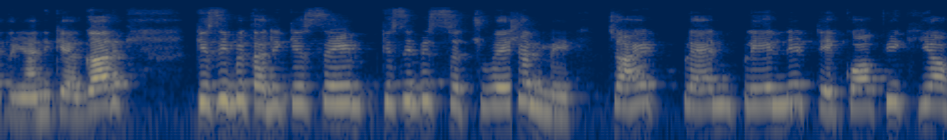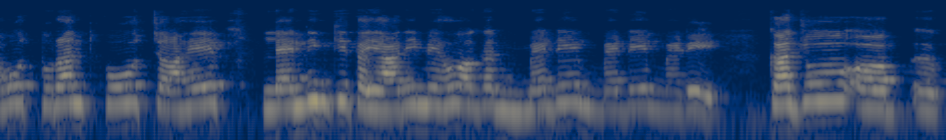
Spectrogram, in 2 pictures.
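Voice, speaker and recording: High, bright-voiced woman explaining news. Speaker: news presenter explaining a story. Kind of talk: unscripted news explainer to viewers.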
